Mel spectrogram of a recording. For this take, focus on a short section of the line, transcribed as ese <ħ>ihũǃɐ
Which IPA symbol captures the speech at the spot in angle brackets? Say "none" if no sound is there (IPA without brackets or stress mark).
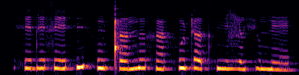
h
